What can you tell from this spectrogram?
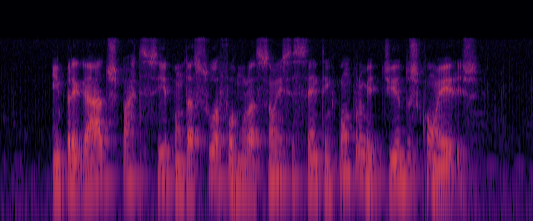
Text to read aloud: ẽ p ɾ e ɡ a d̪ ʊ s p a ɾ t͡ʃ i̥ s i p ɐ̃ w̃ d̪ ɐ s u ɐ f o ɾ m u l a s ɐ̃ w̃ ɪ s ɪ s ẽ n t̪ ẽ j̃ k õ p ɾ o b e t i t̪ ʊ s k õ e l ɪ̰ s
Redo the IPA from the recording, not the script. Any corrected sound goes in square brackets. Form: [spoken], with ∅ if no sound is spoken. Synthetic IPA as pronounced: ẽ p ɾ e ɡ a d̪ ʊ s p a ɾ t͡ʃ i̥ s i p ɐ̃ w̃ d̪ ɐ s u ɐ f o ɾ m u l a s ɐ̃ w̃ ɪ s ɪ s ẽ n t̪ ẽ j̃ k õ p ɾ o [m] e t i [d̪] ʊ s k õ e l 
